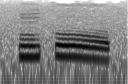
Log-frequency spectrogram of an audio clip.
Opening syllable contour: high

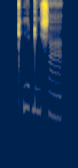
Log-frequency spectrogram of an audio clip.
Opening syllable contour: low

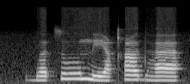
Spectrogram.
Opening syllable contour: low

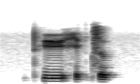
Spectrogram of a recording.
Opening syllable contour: high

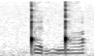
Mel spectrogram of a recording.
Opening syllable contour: falling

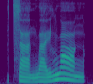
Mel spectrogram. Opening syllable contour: low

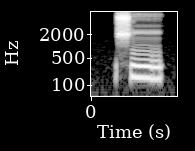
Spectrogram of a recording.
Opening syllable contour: low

